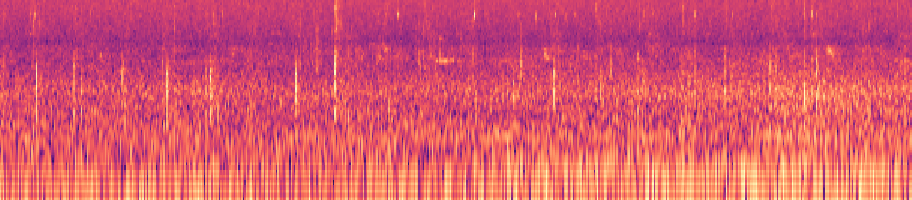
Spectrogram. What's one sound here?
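Footsteps tap steadily on a brick sidewalk outdoors.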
